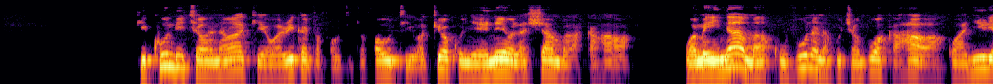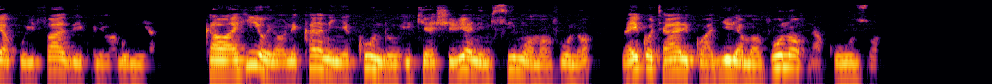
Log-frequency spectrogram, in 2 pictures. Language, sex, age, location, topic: Swahili, male, 25-35, Dar es Salaam, agriculture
